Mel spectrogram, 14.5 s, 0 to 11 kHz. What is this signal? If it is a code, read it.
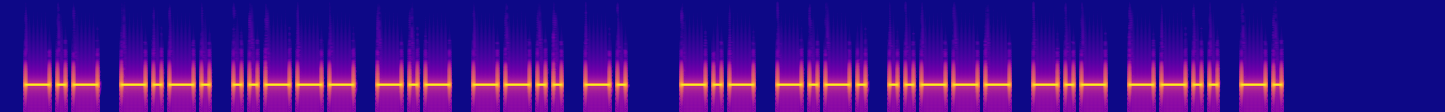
Morse code, heard as a keyed tone, about 14 wpm, 700 Hz. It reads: KC2KZN KC2KZN
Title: USA Call Signs Repeated 3x 15wpm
